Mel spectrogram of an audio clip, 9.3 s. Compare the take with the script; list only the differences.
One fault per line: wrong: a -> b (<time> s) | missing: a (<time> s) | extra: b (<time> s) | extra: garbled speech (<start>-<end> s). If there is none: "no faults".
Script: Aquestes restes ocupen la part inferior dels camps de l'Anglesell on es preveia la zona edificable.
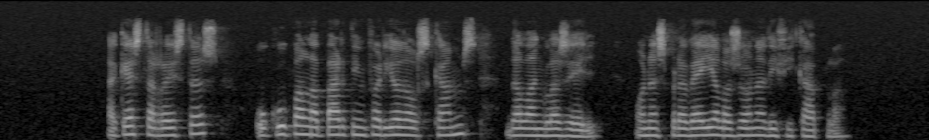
no faults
